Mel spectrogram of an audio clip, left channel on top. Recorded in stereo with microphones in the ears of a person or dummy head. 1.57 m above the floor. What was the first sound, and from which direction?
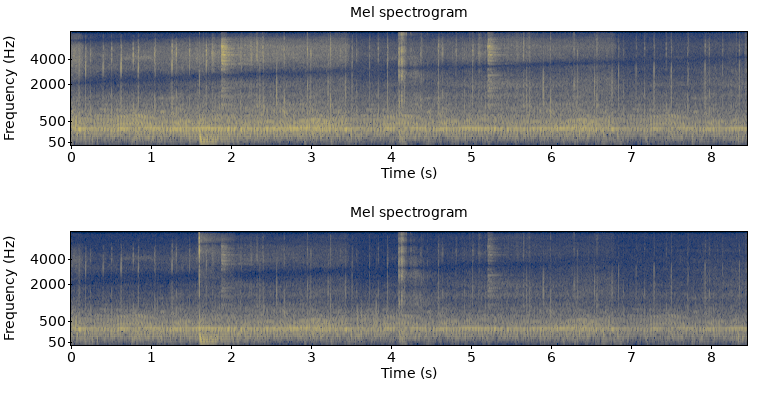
A motorcycle, 55° left (ahead or behind).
